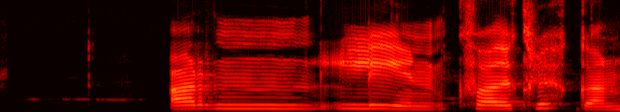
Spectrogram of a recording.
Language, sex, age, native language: Icelandic, female, 11, Icelandic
